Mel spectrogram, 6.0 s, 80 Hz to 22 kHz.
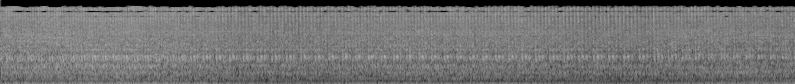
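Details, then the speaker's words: Old Mercedes 123 diesel left five years in a backyard, glow plugs suspected bad, after first start: steady, even low clatter holding a constant idle with no misses or knocks. Normal diesel idle. "всё вот слышите обороты повышаются Опа вот это то что я говорил"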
